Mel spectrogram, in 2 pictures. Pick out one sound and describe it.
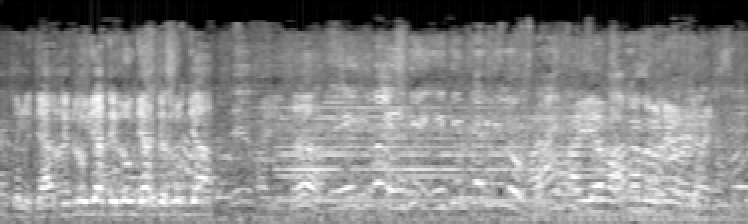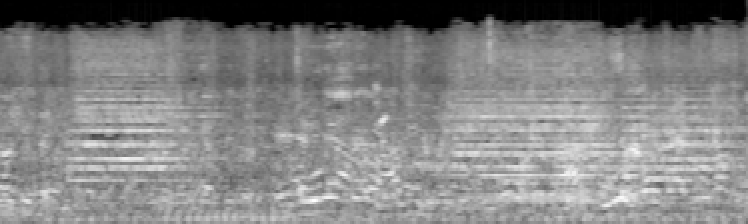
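Several men talk and call out loudly close by, in a lively crowd outdoors.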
